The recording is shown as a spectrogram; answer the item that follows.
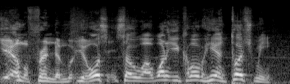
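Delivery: gruff, loud, fast gangster voice.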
